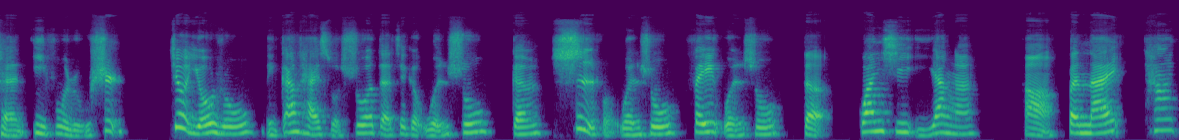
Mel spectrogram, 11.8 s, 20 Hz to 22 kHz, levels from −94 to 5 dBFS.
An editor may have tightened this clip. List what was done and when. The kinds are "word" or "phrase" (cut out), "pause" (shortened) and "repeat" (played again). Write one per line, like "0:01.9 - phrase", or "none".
none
